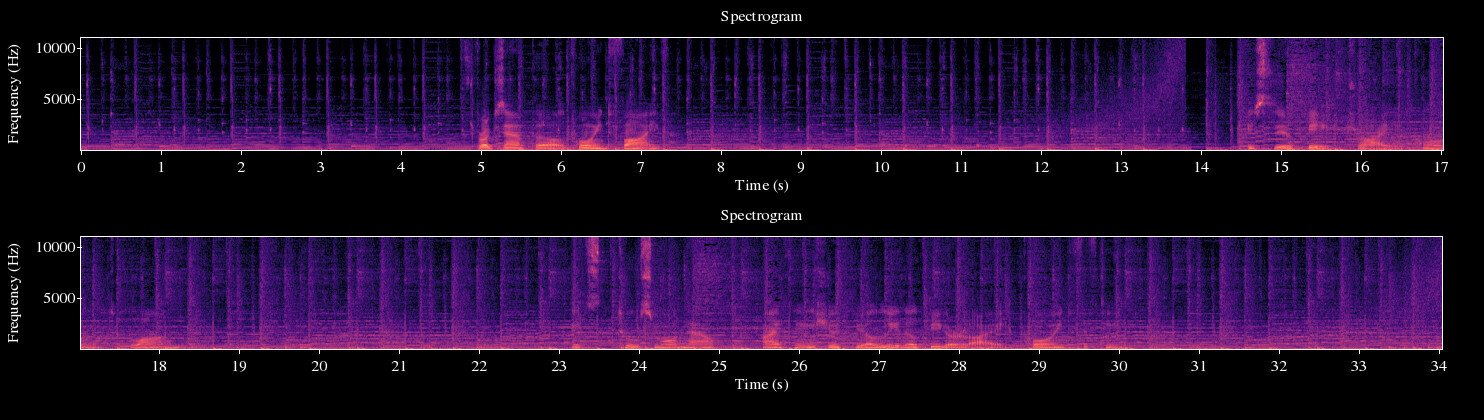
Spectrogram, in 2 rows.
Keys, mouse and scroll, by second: 2.8-3.9 drag, 4.8-5.6 typing, 7.6-8.7 drag, 8.2-8.9 typing, 9.0 Return, 16.3-17.5 drag, 16.8-17.5 typing, 19.3-20.5 drag, 19.9-20.7 typing, 24.2-25.3 drag, 27.6-28.6 drag, 28.9-29.8 typing, 32.1-33.2 drag, 32.7-33.8 typing.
